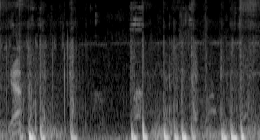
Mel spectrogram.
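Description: Hooves clip-clop in quick uneven bursts as a horse moves in a video game, close and fairly loud, with a short pause between the groups of steps and a voice talking faintly underneath.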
